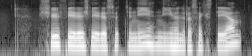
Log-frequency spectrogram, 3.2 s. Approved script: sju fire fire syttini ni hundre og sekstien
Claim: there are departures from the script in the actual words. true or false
false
